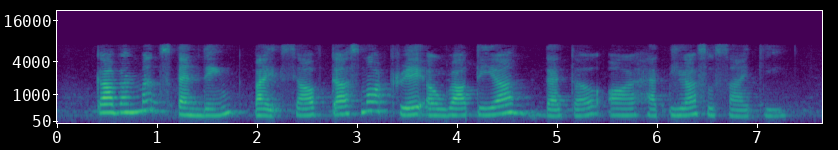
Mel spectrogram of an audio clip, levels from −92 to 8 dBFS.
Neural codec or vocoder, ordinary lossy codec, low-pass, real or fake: codec, 24 kHz, 0.9 kbps, WavTokenizer, medium speech release version 1; none; 7.2 kHz; fake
